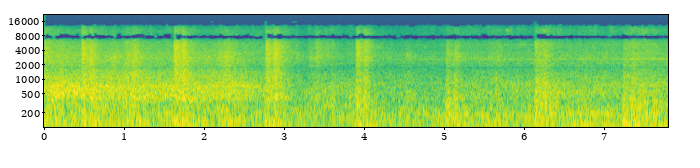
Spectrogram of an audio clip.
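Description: Train wheels clack over rail joints at a regular pace.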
